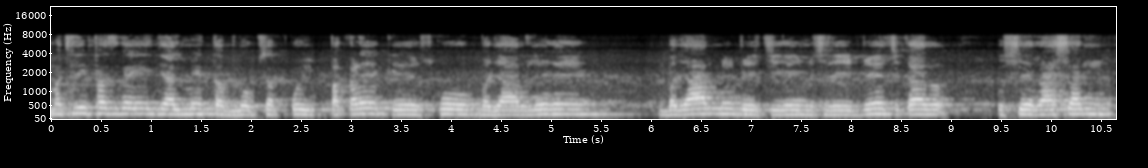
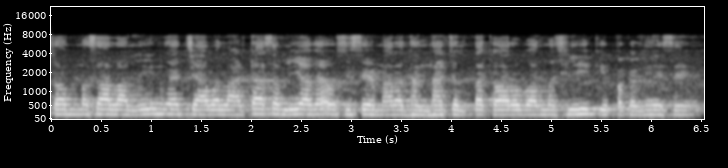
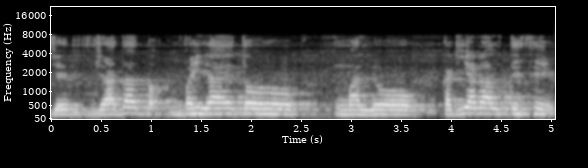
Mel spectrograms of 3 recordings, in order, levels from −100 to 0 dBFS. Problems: constant background noise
